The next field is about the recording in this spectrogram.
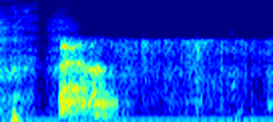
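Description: A short cough and throat clear from a caller on a phone line: a low thump, then a louder rasping burst that fades over a steady low hum.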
